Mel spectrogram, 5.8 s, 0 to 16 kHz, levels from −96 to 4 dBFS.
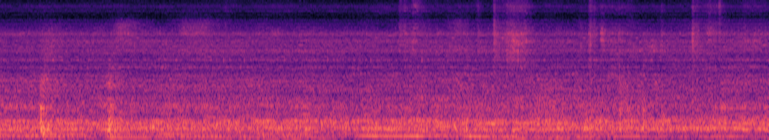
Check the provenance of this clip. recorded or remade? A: remade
